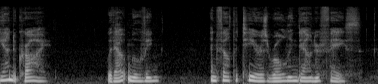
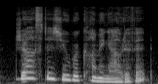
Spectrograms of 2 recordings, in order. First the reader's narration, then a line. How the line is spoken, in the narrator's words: the nurse said soothingly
